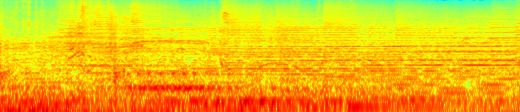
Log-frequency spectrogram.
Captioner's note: bright rhythmic music; laughing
